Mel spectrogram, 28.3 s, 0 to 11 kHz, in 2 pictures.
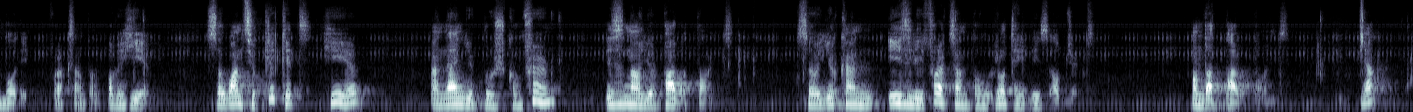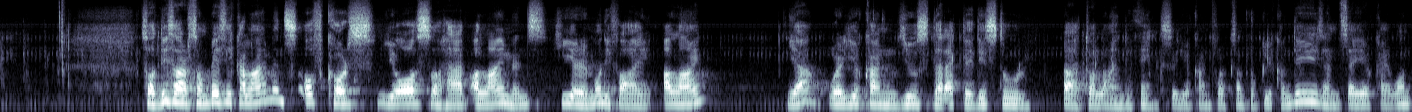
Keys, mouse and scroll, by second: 1.0 click, 5.2 click, 7.2 shift+middle click, 9.2 click, 13.5 Escape, 17.0 click, 22.5 click, 24.9 shift+middle click, 26.2 click, 28.0 click.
